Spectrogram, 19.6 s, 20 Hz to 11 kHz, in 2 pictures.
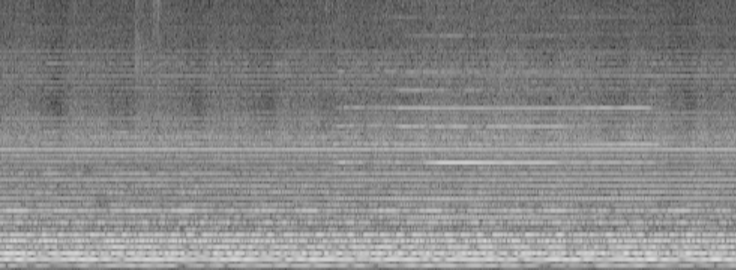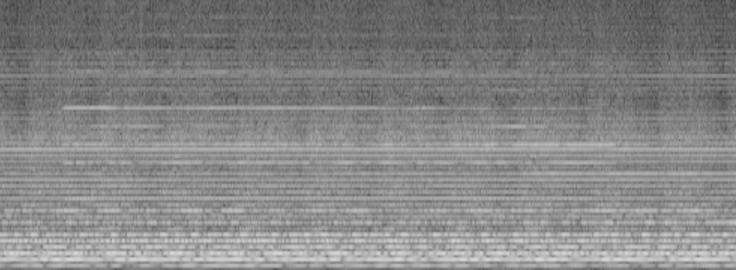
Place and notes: berlin, flughafenstr., staalplaat - staalplaat: michael northam playing
30.04.2009 22:55 concert by michael northam
Berlin, Deutschland, 30 April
